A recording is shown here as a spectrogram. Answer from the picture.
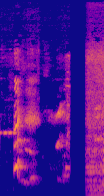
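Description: Short, broken bits of a person's voice with a thin held tone among them, then an abrupt cut to silence, followed by a low steady room hum.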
